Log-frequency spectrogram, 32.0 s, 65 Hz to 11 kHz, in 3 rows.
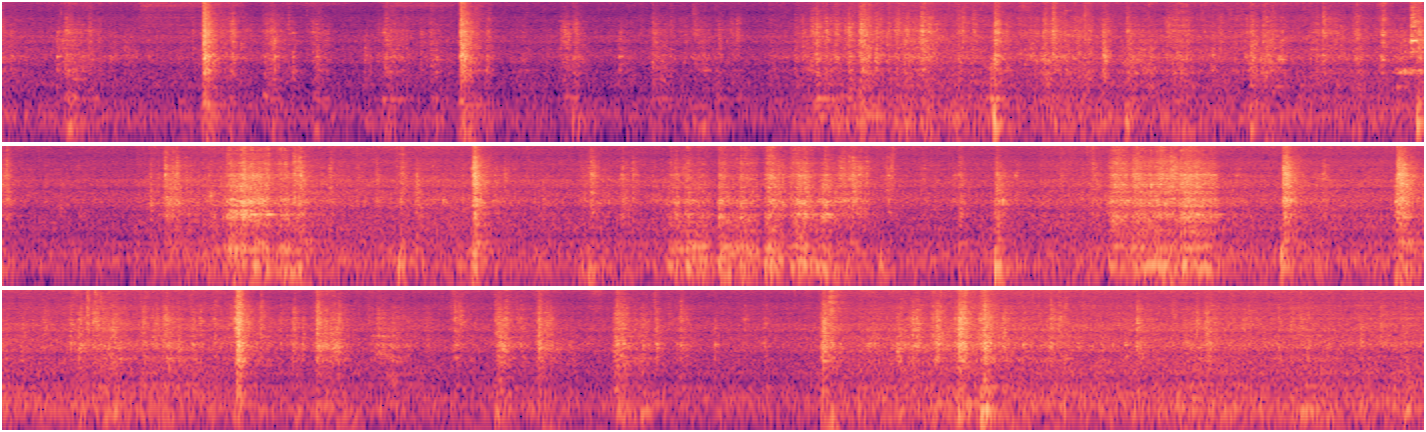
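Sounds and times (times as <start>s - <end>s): backhoe engine running: 0.0s - 32.0s
clanking of metal and rubble: 11.8s - 32.0s.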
